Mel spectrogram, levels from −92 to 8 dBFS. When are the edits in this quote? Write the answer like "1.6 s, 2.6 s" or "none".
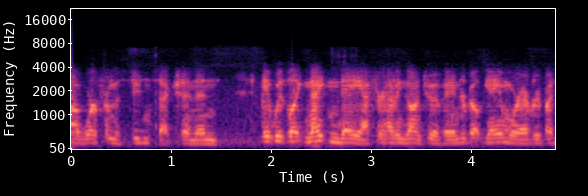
none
